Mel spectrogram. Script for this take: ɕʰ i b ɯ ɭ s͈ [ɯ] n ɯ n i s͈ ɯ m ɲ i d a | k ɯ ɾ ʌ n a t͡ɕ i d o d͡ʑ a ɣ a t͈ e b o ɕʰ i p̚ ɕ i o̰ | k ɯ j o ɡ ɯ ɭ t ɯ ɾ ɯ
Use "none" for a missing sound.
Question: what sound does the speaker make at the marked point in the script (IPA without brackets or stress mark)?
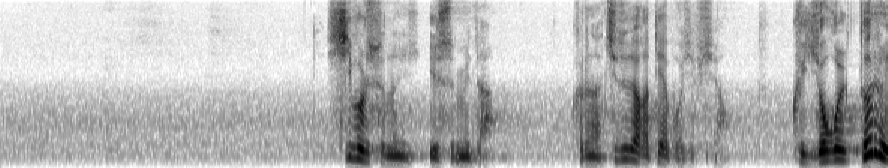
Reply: u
